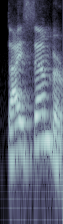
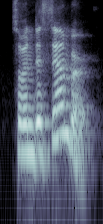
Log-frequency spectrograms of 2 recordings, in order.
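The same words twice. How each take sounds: First: "December" with first syllable said "die"; December as "die-cember". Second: Said in the usual way. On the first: Shown as a demonstration. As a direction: say "December" as DIE-sem-ber. Wordplay on month's first syllable.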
